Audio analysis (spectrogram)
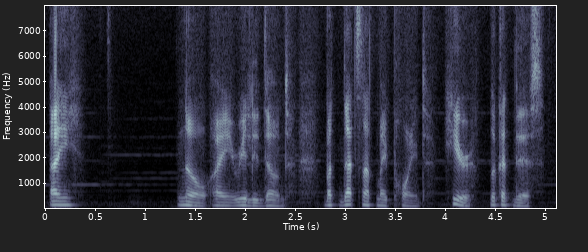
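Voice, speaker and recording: A man's voice: mid-range voice, unhurried, no room sound, lightly acted. A man voicing an earnest, easily flustered young male student in visual novel dialogue, with a defensive manner. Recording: background music under the voice.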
